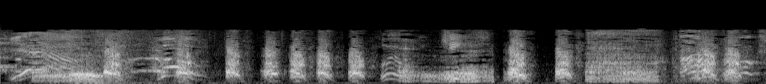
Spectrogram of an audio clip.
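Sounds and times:
female dog growling and whining: 0.3 - 1.9, 3.9 - 7.0
female dog barking and yipping: 1.0 - 3.8, 5.1 - 5.9, 6.8 - 7.6.

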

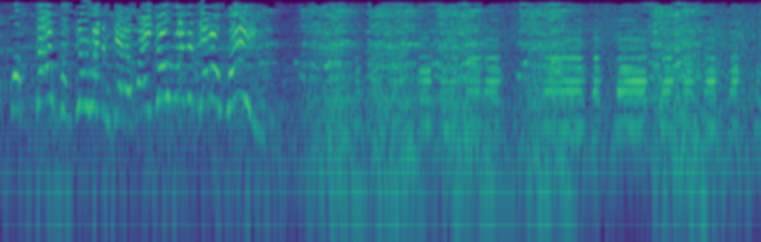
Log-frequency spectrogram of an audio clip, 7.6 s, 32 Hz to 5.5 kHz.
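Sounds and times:
car engine rumbling: 0.0 - 7.6
car horn honking: 2.0 - 7.6.

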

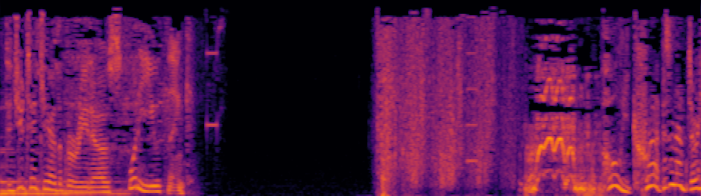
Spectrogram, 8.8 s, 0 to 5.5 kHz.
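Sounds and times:
speech: 0.2 - 2.5, 7.8 - 8.7
horse neighing: 6.5 - 7.6.

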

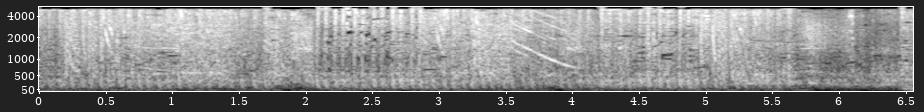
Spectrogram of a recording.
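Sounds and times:
rapid gunfire inside a boat: 0.0 - 6.4.

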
